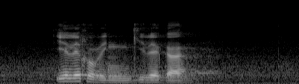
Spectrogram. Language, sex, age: Northern Sotho, male, 35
